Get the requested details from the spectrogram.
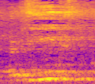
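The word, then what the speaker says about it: read: रीड को हम यहाँ स्पेलिंग तो सेम ही लिख रहे हैं, R-E-A-D, R-E-A-D, लेकिन प्रेजेंट टेंस में इसको हम पढ़ते हैं रीड और पास्ट टेंस में इसी को हम पढ़ते हैं रेड।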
